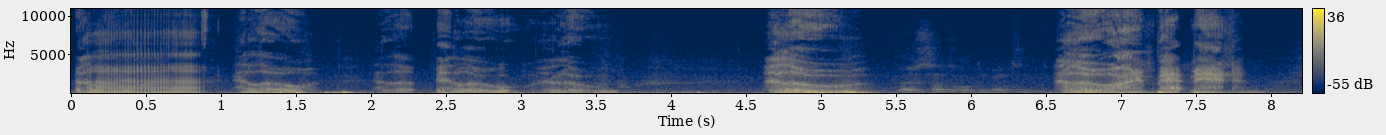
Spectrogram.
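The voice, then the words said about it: Christian Bale Batman voice, Wolverine-like. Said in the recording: “You sound like Christian Bale Batman mixed with like someone trying to do a Wolverine voice.”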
